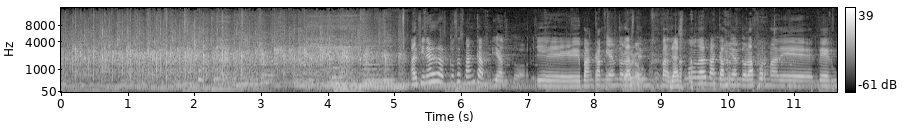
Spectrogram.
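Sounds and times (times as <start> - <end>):
laughter: 0.0 - 4.8, 8.4 - 11.2
audience applause: 0.0 - 5.3
speech: 5.3 - 11.6.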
